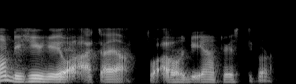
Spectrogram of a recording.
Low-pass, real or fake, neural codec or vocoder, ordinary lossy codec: 5.4 kHz; fake; autoencoder, 22.05 kHz, a latent of 192 numbers a frame, VITS, trained on one speaker; none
